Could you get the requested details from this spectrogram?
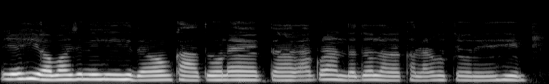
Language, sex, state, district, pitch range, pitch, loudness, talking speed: Chakma, female, Tripura, Unakoti, 195-220 Hz, 205 Hz, -15 LUFS, 195 wpm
